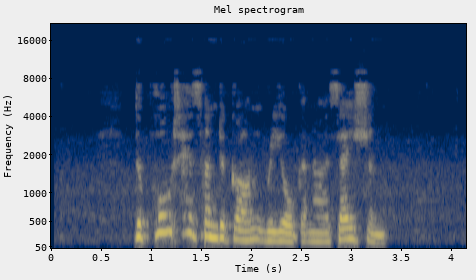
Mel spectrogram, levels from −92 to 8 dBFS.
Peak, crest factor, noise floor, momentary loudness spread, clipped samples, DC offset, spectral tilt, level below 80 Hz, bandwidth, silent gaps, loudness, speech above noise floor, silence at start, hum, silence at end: -2 dBFS; 18 dB; -57 dBFS; 9 LU; under 0.1%; under 0.1%; -7 dB/octave; -60 dBFS; 7.6 kHz; none; -19 LUFS; 39 dB; 0.85 s; none; 0.8 s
